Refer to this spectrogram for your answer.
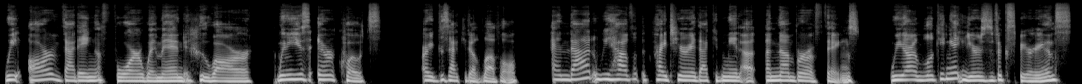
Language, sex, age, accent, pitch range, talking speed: English, female, 30-49, American, 160-195 Hz, 200 wpm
